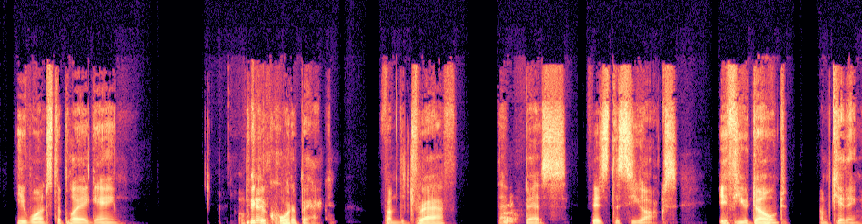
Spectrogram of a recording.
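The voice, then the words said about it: Creepy Jigsaw villain voice impression. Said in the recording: “I'm trying to do my best Saw impression. ... Like Jigsaw, dog. You scared me.”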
